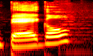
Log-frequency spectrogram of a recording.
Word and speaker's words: bagel: best to do that bagel is a long a sound like bae well isn't that what i'm doing bagel bagel bagel bagel isn't that i think i'm saying it correctly bae down by the bay bagel that's what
